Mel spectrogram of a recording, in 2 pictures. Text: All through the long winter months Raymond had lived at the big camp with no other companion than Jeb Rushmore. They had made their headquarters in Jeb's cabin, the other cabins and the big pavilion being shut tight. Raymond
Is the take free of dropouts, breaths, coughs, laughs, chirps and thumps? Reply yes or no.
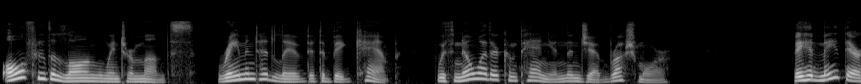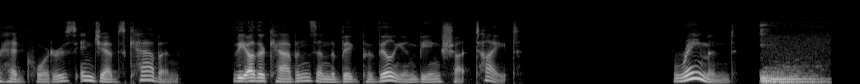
no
